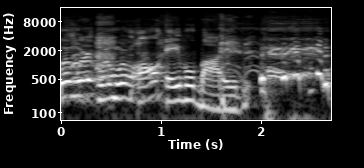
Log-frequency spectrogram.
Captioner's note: gang laughing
